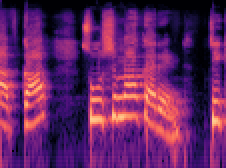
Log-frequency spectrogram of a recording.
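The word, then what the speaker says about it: Tsushima: फिर आता है आपका सुषमा करंट, ठीक है। अब सुषमा में क्या है कि टी साइलेंट रहता है, ये आपका वार्म करंट है, ठीक है।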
